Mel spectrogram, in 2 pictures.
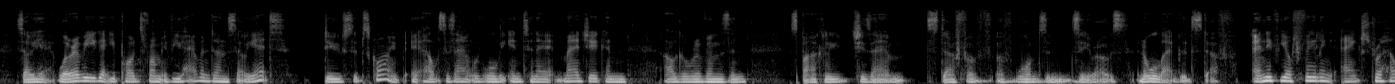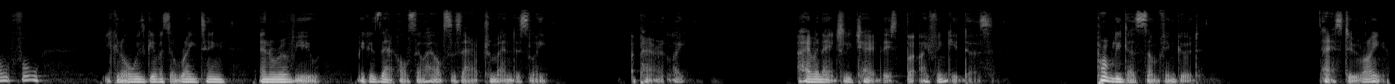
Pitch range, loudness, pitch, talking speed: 115-135 Hz, -25 LUFS, 125 Hz, 175 wpm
